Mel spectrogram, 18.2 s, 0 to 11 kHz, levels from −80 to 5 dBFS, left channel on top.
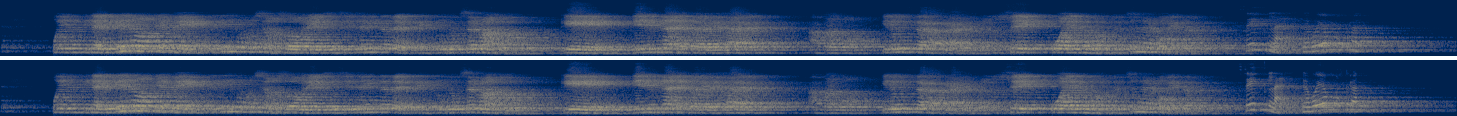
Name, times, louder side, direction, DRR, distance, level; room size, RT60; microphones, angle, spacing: voice 1, 0.7-6.4 7.0-9.4 10.1-10.7 11.0-12.8 13.1-15.0, equal, 10° right, -11 dB, 1.6 m, -27 dB
voice 2, 15.6-17.0, right 2 dB, 75° right, 4 dB, 1.0 m, -30 dB
11.0 x 7.8 x 4.8 m, 2.9 s
head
